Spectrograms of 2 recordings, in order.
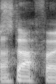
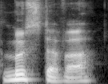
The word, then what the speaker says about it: Mustafa: Rather than Mustafa, it's Mustafa. That's how he pronounced it.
